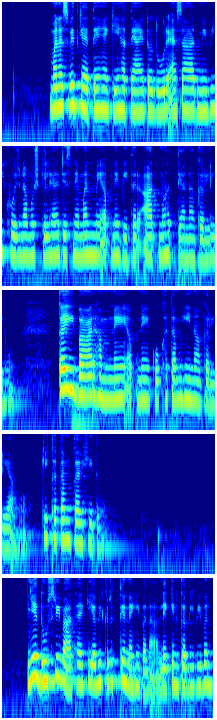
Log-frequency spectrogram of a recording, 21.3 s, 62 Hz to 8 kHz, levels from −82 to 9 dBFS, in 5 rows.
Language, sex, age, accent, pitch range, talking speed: Hindi, female, 30-49, native, 175-200 Hz, 150 wpm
